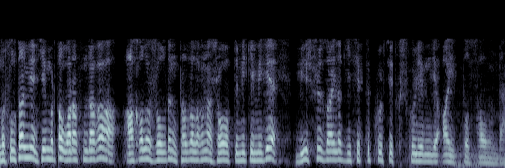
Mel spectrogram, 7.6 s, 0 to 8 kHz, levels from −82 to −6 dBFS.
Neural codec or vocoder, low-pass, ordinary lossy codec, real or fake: codec, 16 kHz, 16 kbps, FreqCodec, smaller model; 7.2 kHz; AAC, 16 kbps; fake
